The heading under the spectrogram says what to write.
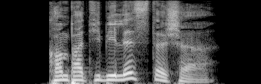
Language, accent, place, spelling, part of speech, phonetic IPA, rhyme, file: German, Germany, Berlin, kompatibilistischer, adjective, [kɔmpatibiˈlɪstɪʃɐ], -ɪstɪʃɐ, De-kompatibilistischer.ogg
- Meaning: inflection of kompatibilistisch: 1. strong/mixed nominative masculine singular 2. strong genitive/dative feminine singular 3. strong genitive plural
